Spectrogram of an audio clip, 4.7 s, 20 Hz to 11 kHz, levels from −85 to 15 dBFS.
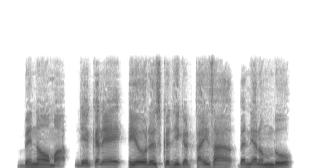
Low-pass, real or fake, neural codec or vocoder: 7.2 kHz; fake; codec, 16 kHz, 0.5 kbps, X-Codec, WavLM features, trained on Multilingual LibriSpeech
